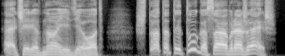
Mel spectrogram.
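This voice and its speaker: A man voicing a frail, sinister old man who talks slowly in a peevish, grumbling way. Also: a little high, sing-song, no room sound, clean studio sound, full character voice.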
